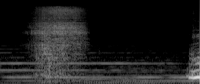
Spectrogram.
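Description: Soft background music of long held notes, with one short, breathy intake of breath from a weeping woman about half a second in. Her voice resumes just at the end.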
